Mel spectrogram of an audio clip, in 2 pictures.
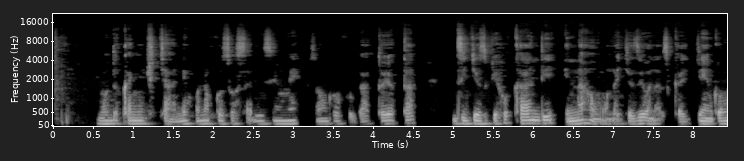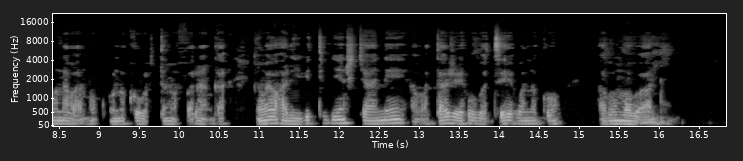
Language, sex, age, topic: Kinyarwanda, female, 18-24, finance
